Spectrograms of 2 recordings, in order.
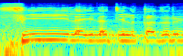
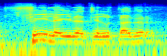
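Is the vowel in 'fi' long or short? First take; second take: long; short. First: The vowel in 'fi' is long. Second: The vowel in 'fi' is short. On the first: In the night of Qadr. The speaker calls it right. "यानी क़द्र की रात में" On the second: Be faithful to the night of Qadr. The speaker calls it wrong. "यानी शब क़द्र से वफ़ा करो"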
